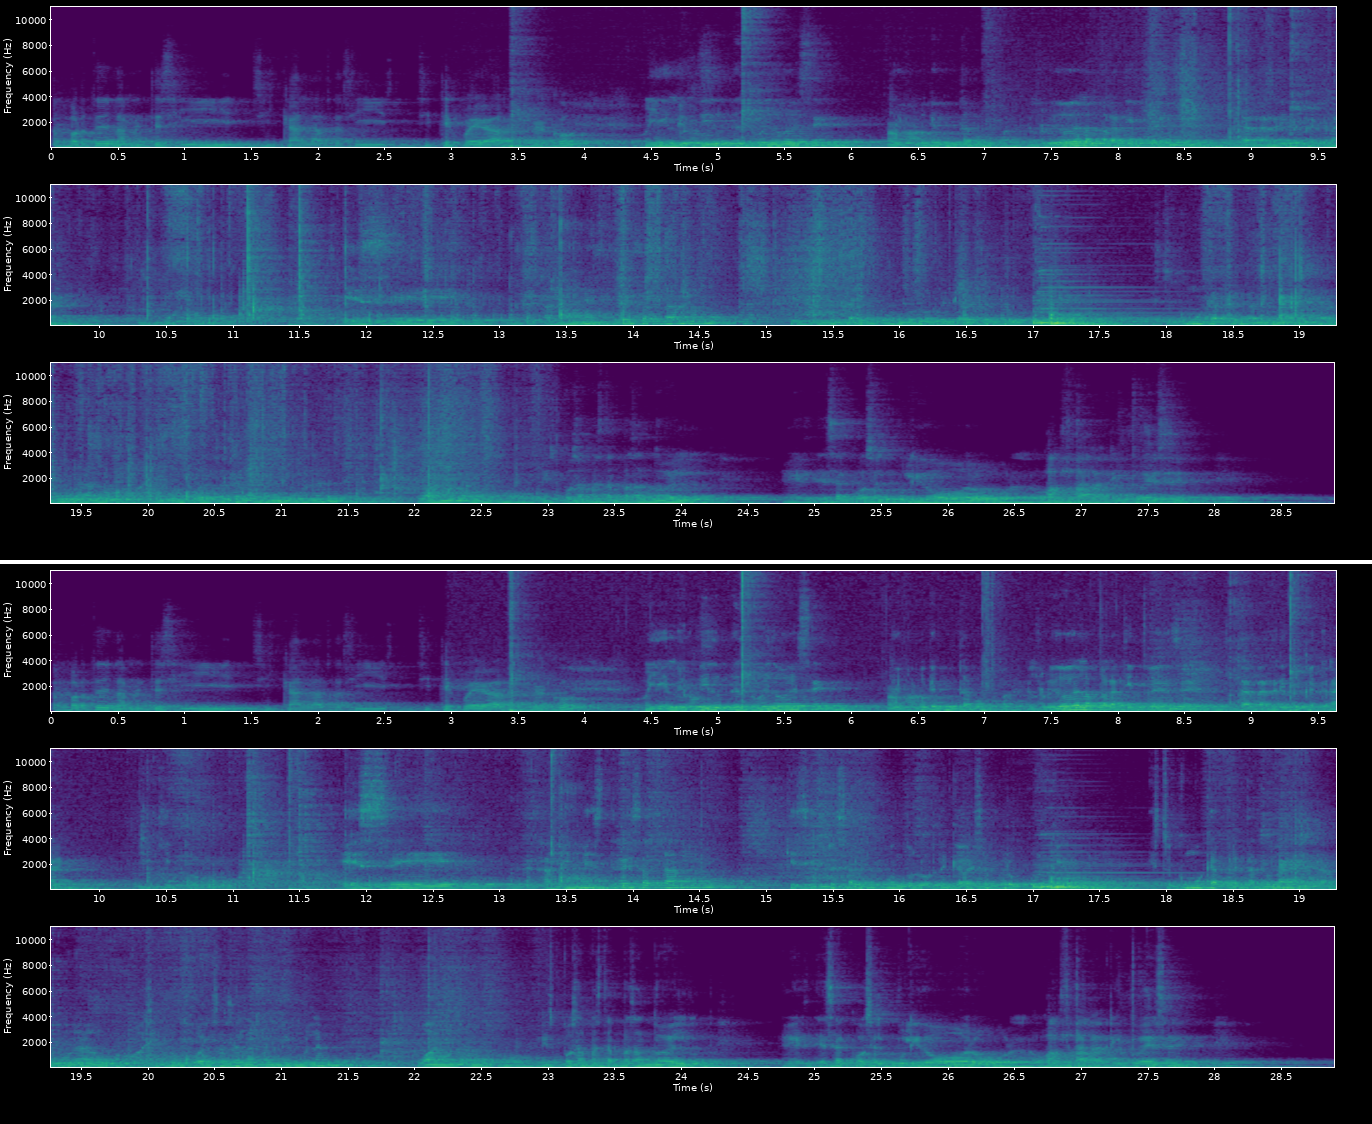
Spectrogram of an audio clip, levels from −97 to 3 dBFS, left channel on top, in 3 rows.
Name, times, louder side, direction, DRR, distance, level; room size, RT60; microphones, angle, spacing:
voice 1, 0.0-4.9 6.3-6.6 10.3-10.5 26.7-27.8, equal, 5° left, 3 dB, 0.5 m, -42 dB
sound 1, 3.0-14.1, right 2 dB, 90° right, 0.7 m, -44 dB
voice 2, 4.4-5.8 6.3-9.8 10.3-10.7 11.3-11.5 11.8-12.7 13.3-14.7 15.1-17.4 18.0-21.4 22.0-24.2 24.7-27.7, right 1 dB, 60° right, 4 dB, 1.0 m, -35 dB
sound 2, 7.8-23.1, left 2 dB, 50° left, 0.8 m, -40 dB
Acoustic guitar / Strum, 17.0-19.9, equal, 75° left, 1.0 m, -41 dB
8.0 x 7.4 x 4.9 m, 2.6 s
head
